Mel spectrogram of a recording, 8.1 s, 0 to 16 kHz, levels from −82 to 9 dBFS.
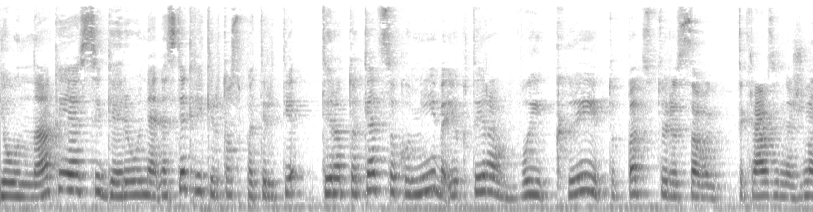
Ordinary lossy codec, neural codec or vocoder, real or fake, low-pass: MP3, 64 kbps; none; real; 14.4 kHz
